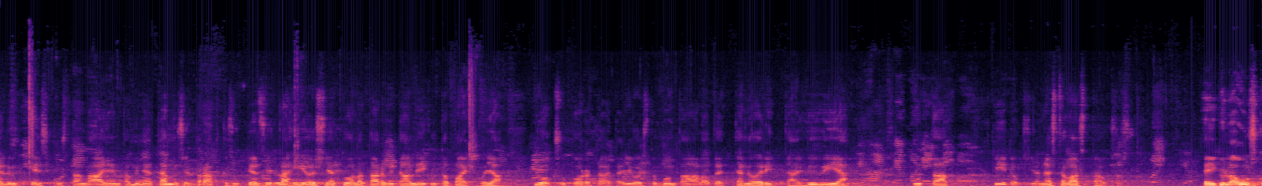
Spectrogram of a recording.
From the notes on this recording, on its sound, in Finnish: Valtuustopuolueiden paneelikeskustelu kaupungin kehitykseen liittyvistä aiheista pidettiin Helsinki-päivänä 12.6.2018 Narinkkatorilla. Helsingin Lähiradio 100,3 MHz.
